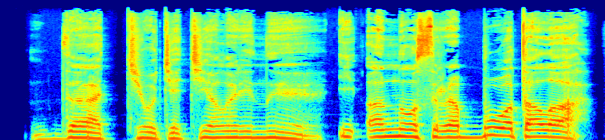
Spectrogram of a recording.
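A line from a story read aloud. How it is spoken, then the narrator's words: Groan, then nervous laugh. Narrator (Russian): Простонал гном, а потом нервно засмеялся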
